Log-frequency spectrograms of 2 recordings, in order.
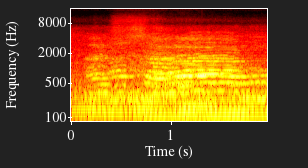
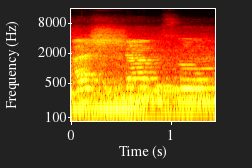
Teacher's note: alif lamnya tidak dibaca jelas, maka langsung ditasdidkan ke huruf setelahnya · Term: idgham syamsiyah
